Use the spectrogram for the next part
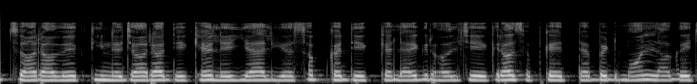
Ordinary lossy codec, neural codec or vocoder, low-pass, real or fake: none; none; 7.2 kHz; real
